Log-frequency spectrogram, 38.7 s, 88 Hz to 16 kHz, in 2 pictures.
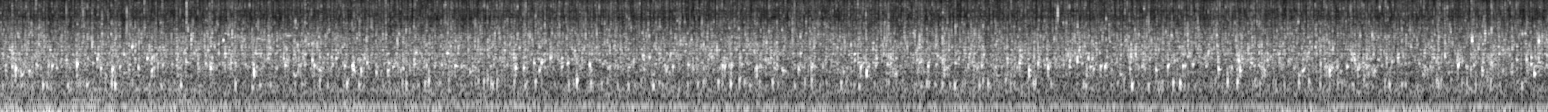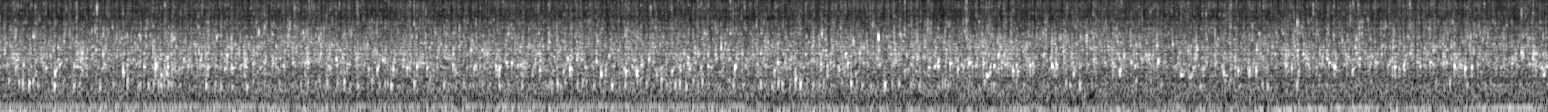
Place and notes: sound of the Flow
Zoom H2n MS+XY
Puli Township, 桃米巷52-12號, 24 March 2016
